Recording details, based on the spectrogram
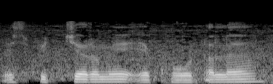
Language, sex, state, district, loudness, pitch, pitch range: Hindi, male, Uttar Pradesh, Shamli, -16 LUFS, 120 Hz, 110-120 Hz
